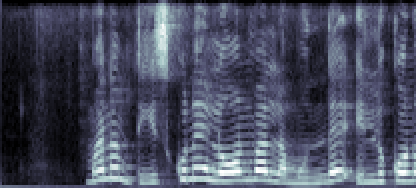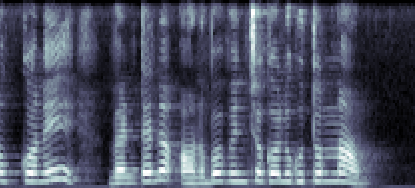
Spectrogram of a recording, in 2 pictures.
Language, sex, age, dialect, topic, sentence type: Telugu, female, 18-24, Utterandhra, banking, statement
